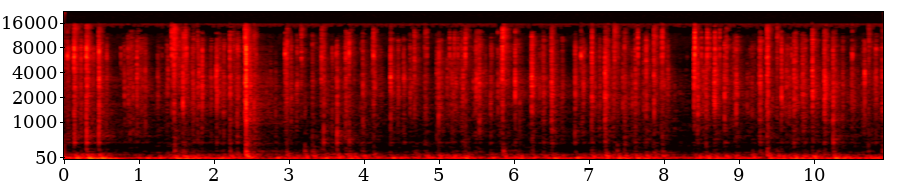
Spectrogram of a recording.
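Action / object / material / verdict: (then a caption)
tap / plastic computer keyboard / plastic / none. A full-size black plastic backlit RGB gaming keyboard with a hollow housing is typed on rapidly with the fingertips of both hands. A dense, continuous stream of short key clicks sounds over a deep, hollow thump, with brief bright edges on the sharper presses that die away almost instantly.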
